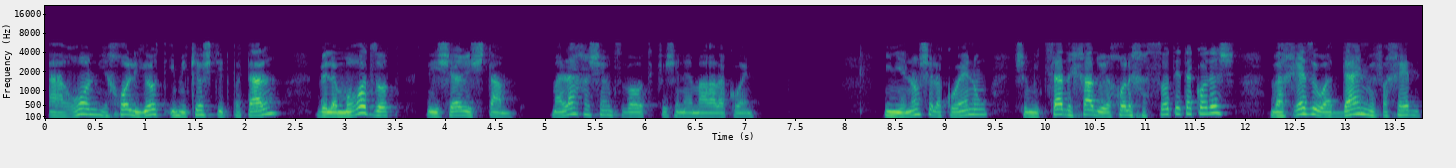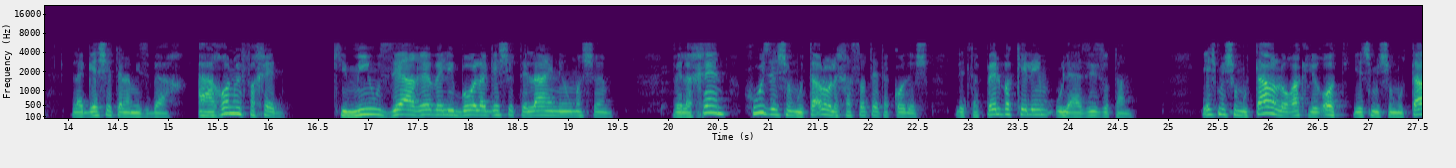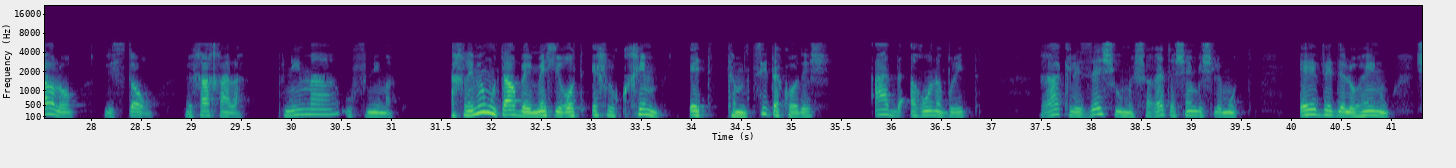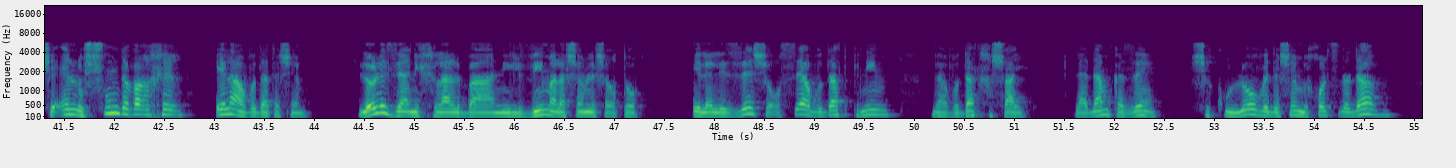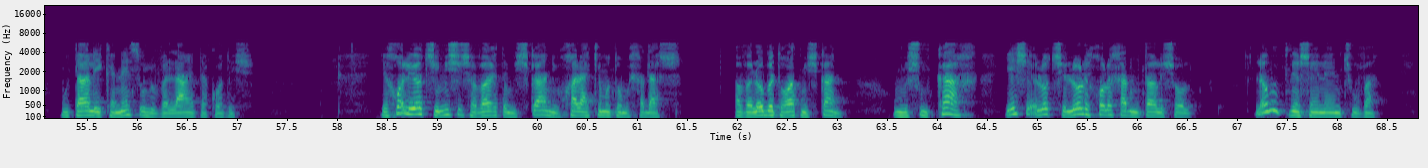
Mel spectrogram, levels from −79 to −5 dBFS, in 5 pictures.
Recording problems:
garbled, watery; badly; nothing above 5.5 kHz

